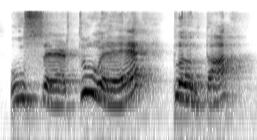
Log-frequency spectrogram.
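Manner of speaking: slow, measured "O certo é plantar", spaced out word by word; emphatic decree. Retold or imitated. Dad repeating his ruling on planting, slow and emphatic. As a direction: draw out "é" before landing on "plantar". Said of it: "ele enfatiza aquilo".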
